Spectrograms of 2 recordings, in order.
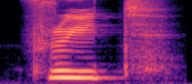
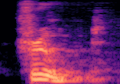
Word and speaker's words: fruit: It is usually pronounced as fruit. But it should actually be fruit. Fruit, just like the word suit. That is correct. Do not add an extra e sound when saying these words. Fruit rhymes with suit and boot.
